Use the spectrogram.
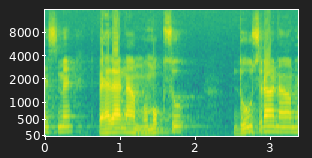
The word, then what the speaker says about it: मुमुक्षु: मुमुक्षु जो शब्द है, नॉर्मली हम उसको मुमुक्षु बोल देते हैं, सही उच्चारण होगा मुमुक्षु।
